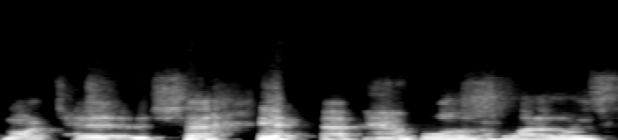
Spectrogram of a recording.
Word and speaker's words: martes: speak it correctly with like Martes, no, it's Martes.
